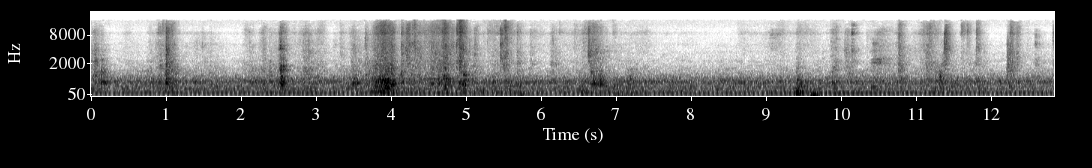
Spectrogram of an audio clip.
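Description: Household objects being handled and rummaged through: scattered light knocks and clicks, with louder thumps about four seconds in and again near the ten-second mark.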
